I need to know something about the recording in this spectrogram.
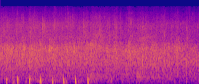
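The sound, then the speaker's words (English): A church crowd claps hands in appreciation of its Sunday school teachers, a steady, dense wash of applause with a few sharper beats standing out early on, continuing evenly to the end with no one talking. “Can we give all of our teachers a hand clap of appreciation?”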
